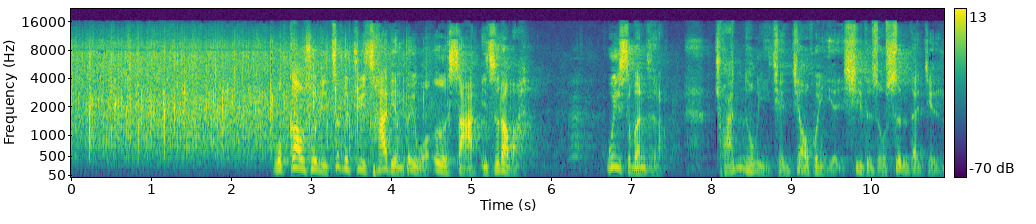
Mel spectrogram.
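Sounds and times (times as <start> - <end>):
audience applause: 0.0 - 4.6
speech: 2.5 - 5.8, 6.7 - 10.9.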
